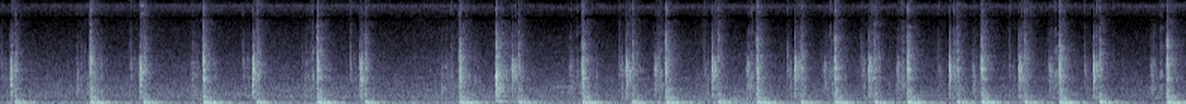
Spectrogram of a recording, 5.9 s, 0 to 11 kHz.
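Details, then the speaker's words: John Deere 2155 tractor won't crank: rapid dry clicking, about four a second, engine never turns over; faulty starter solenoid, after battery cables at starter had been cleaned without success. "It sounds like the solenoid clicking."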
